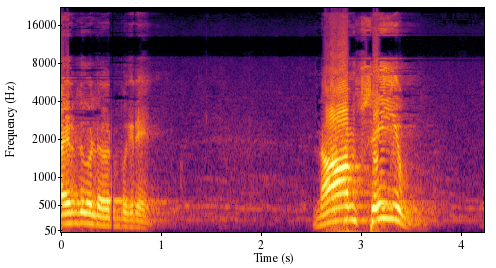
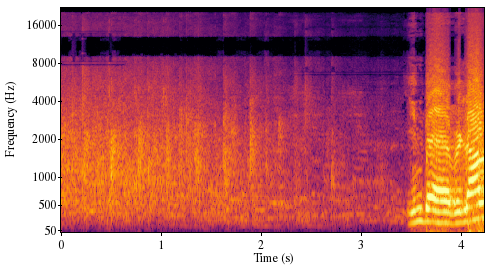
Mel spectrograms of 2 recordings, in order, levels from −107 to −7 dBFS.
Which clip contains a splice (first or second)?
second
